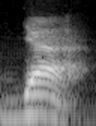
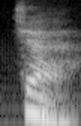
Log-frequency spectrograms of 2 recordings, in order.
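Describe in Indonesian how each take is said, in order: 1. Huruf j terdengar jelas, tanpa napas yang mengalir. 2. Huruf j diucapkan dengan napas yang mengalir keluar. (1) "tidak boleh ada nafas yang mengalir" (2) "ada nafas yang mengalir. Seperti ini contohnya"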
